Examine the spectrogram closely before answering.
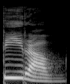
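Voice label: "тірав", Komi, female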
